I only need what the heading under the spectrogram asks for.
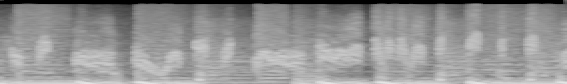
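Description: DJ turntable scratching over a steady beat, with quick rhythmic back-and-forth sweeps of the record pitching up and down in short bursts, loud and without any voices.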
